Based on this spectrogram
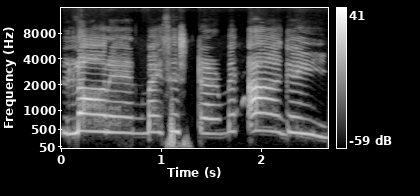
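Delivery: very slow, drawn-out shouting. Reading a story where a girl calls to her sister across a cafeteria: shouting a greeting. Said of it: "इतने चिल्लाकर कहा था".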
